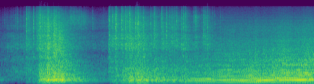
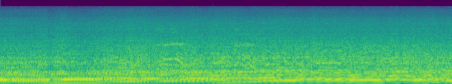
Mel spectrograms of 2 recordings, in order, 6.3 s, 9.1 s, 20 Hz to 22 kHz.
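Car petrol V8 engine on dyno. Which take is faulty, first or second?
first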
